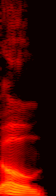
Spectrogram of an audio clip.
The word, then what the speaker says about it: Aum: Say the mystical mantra Aum, pronounced Om, 5 times softly, under your breath.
